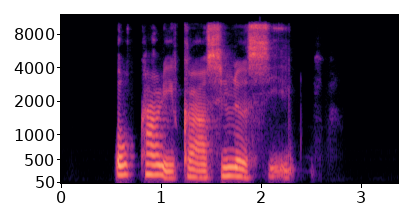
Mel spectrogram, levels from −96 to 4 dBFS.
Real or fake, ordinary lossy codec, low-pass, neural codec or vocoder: fake; Opus, 64 kbps; 9.9 kHz; autoencoder, 22.05 kHz, a latent of 192 numbers a frame, VITS, trained on one speaker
